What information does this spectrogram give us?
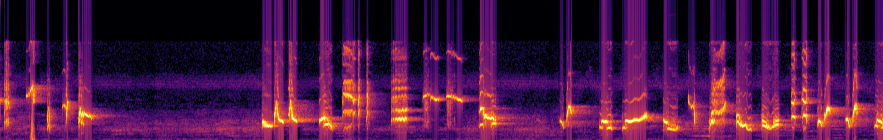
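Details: Orange-headed thrush (anis kembang) singing as a master track for birds that are slow to sing; a lone sharp note, a pause, then a long, dense stream of varied whistled and mimic-like phrases.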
